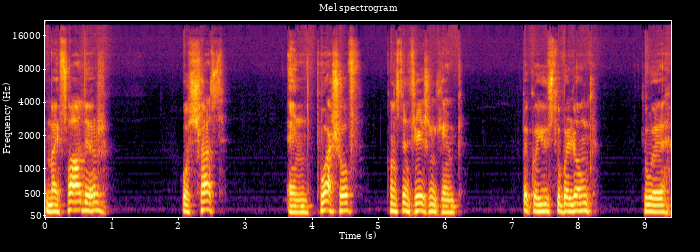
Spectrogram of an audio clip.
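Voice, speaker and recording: A man with a Polish accent speaks at a fairly slow pace with long, frequent pauses, his fairly high pitch held monotone and flat in a dark, mellow tone at very even loudness. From Poland, Krakow. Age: 80s+. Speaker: Holocaust survivor. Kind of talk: interview testimony.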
